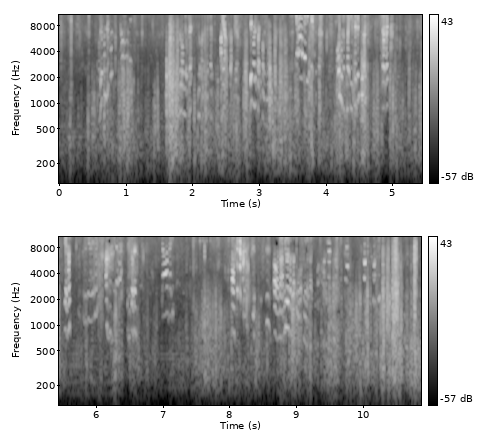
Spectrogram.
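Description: Wet beach pebbles and stones crunching and clattering irregularly as someone walks over the shingle and handles the stones while looking for crabs.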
